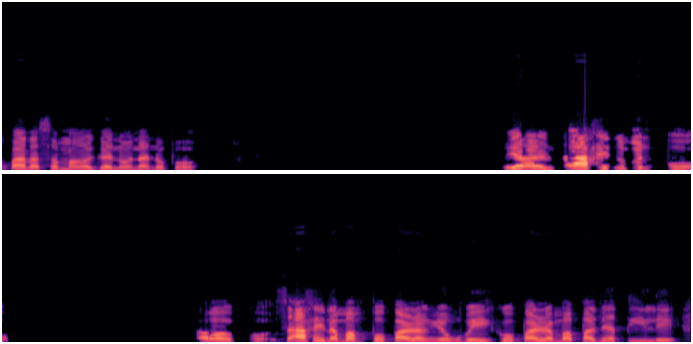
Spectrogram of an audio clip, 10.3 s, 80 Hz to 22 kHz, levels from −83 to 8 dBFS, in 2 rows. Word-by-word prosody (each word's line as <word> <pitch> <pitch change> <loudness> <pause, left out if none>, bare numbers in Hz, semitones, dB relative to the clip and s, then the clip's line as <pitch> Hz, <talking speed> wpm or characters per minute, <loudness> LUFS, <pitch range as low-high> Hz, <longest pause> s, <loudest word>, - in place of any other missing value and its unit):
para 160 -1 -1
sa - - -11
mga 155 -1 -6
ganon, 160 +1 -7
ano 185 +2 -5
po. - - -10 2.3
Yan, 160 -2 +4 0.2
sa - - -1
akin 235 +1 -4
naman 195 -3 -5
po 155 -1 -7 1.5
opo, 160 -1 -2
sa 200 +1 +5
akin 220 -1 -3
naman 190 -3 +2
po 170 - -2
parang 175 +1 +2
'yong 180 -1 -5
way 165 -1 -2
ko 160 0 -7
para 165 0 +1
mapanatili, 165 -1 -5
165 Hz, 130 wpm, -23 LUFS, 160-180 Hz, 2.3 s, sa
